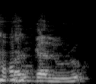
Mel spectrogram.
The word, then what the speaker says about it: Bengaluru: I know how to pronounce Bengaluru. Well, it's not Bangalore, it's Banggaluru.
